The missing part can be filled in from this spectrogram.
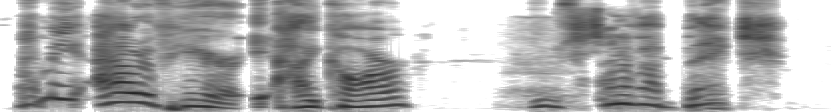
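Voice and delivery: female character voice. Narrating a scene, voicing someone calling from behind a door in a distinctly female voice. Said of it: "it's definitely a distinctly female voice".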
